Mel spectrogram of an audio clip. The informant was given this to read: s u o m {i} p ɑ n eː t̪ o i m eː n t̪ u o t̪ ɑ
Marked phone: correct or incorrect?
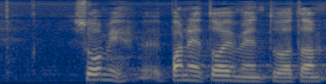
correct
